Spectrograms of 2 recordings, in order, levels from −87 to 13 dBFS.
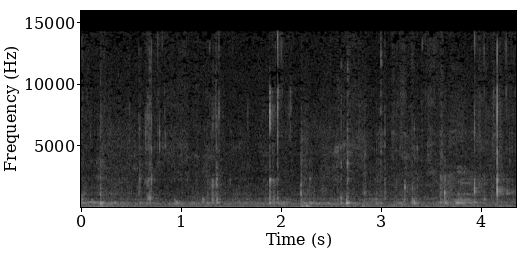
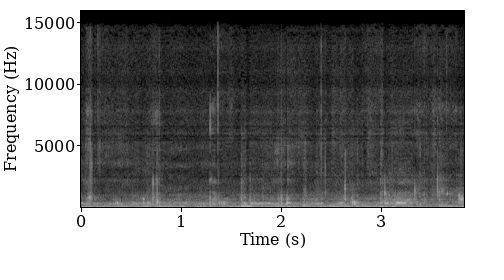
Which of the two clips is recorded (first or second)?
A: first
